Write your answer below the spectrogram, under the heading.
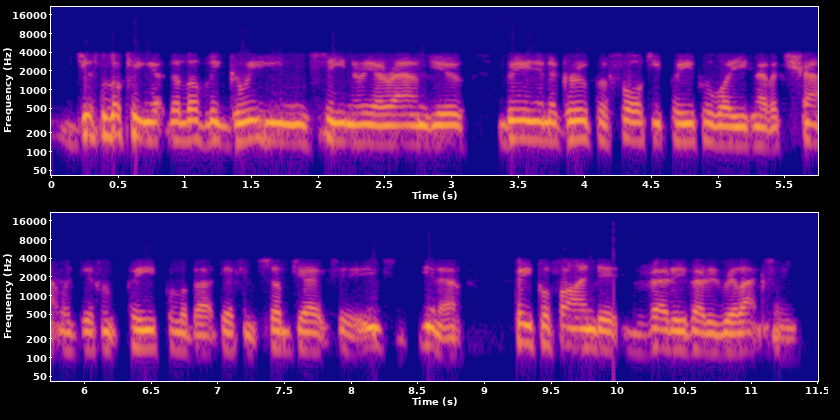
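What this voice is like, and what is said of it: Northern English regional accent. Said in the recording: “we can tell from your accent that you're not from these parts. So Somerset, how does it compare to, are you Lancashire, Yorkshire?”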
